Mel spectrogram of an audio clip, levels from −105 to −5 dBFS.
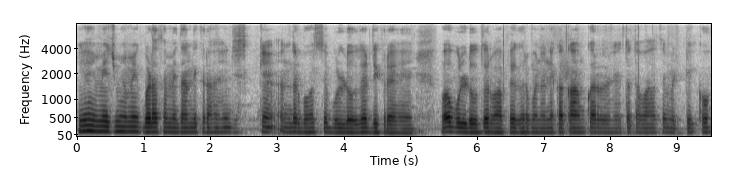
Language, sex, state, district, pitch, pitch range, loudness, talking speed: Hindi, male, Uttar Pradesh, Deoria, 115 Hz, 110-120 Hz, -21 LUFS, 220 wpm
